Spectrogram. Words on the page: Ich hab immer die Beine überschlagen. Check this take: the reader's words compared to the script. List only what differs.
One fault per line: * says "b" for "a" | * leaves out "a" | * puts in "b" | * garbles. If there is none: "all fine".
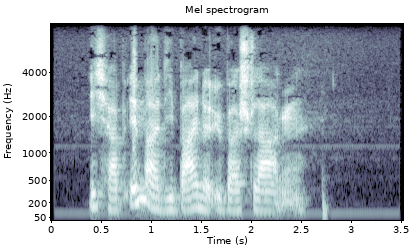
all fine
